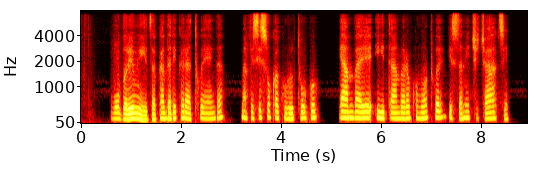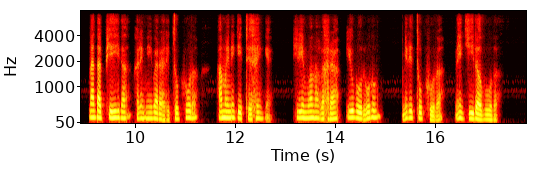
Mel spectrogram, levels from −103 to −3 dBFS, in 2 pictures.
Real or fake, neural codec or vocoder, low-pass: fake; codec, 16 kHz in and 24 kHz out, 0.6 kbps, FocalCodec, streaming, 4096 codes; 7.2 kHz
